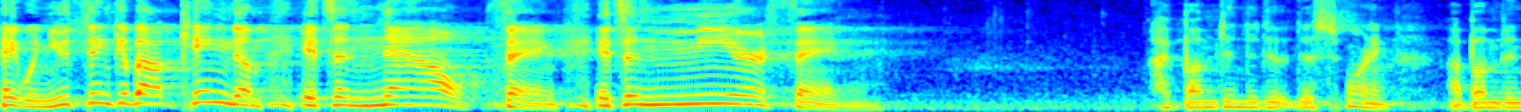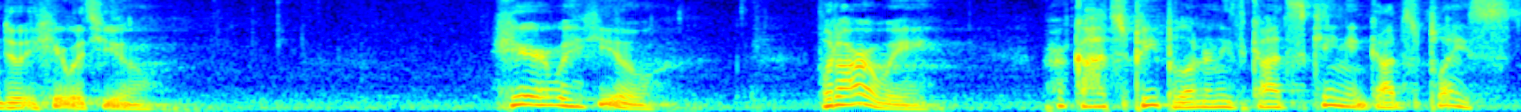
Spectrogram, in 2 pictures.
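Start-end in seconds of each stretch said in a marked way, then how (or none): 0.0-4.4 said with emphasis. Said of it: "Jesus says emphatically".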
